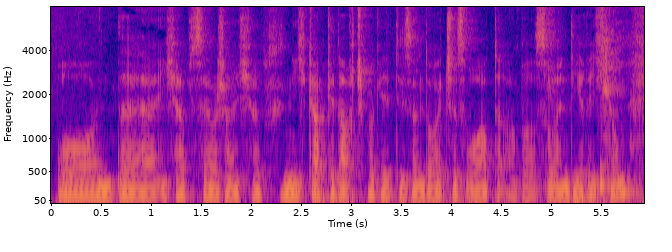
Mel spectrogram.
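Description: A man speaks at a moderate pace and medium pitch in a dark, mellow, somewhat breathy tone, with flat, monotone intonation, very even loudness and hardly any pauses. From Switzerland, Zurich area. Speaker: music university president. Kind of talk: interview.

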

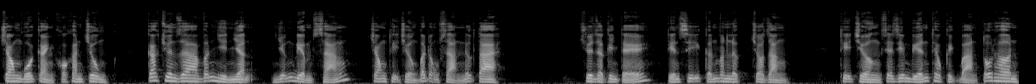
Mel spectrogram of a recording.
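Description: Against a quiet background, a man talks at a very fast pace with lively intonation and long, frequent pauses, the sound dry and close with no echo. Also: medium pitch for a man. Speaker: radio news presenter. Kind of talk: news reading. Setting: studio.

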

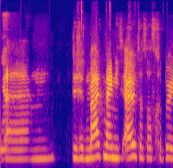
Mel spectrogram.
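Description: At a moderate pace, a woman talks in a fairly high-pitched voice. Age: 30s. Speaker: coach for mothers on relationship with food. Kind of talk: casual interview chat.

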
